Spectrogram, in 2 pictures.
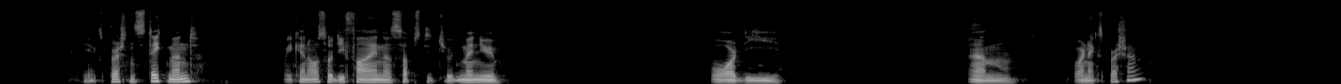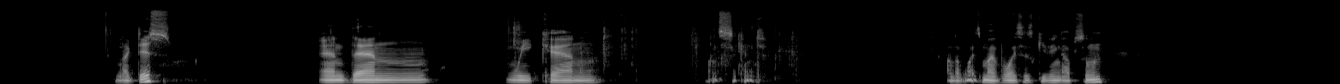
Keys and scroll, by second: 13.0 super+space.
